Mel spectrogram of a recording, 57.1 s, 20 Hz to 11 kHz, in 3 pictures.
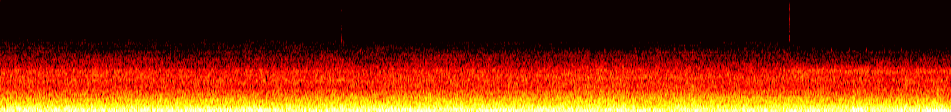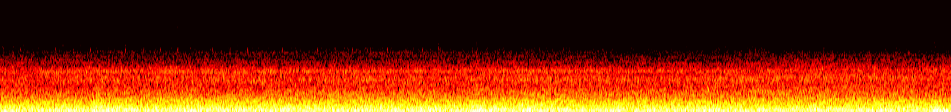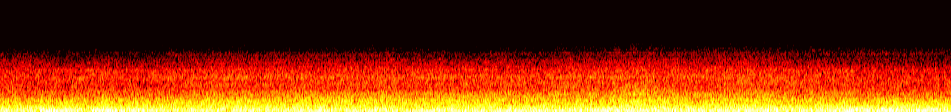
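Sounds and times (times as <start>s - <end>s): car interior road rumble: 0.0s - 57.0s.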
